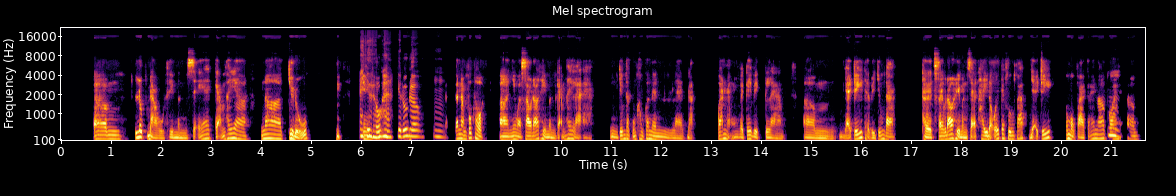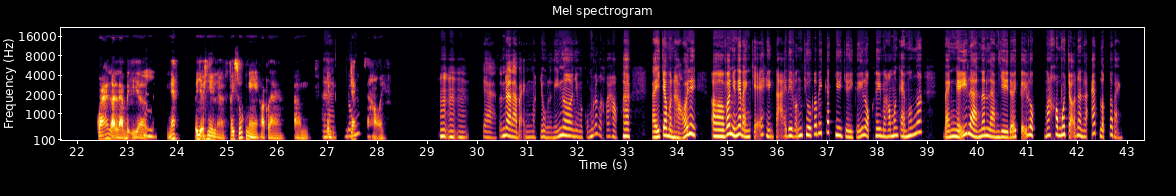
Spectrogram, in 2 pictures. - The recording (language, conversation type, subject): Vietnamese, podcast, Làm sao bạn duy trì kỷ luật khi không có cảm hứng?
- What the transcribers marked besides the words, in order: tapping; laugh; other background noise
